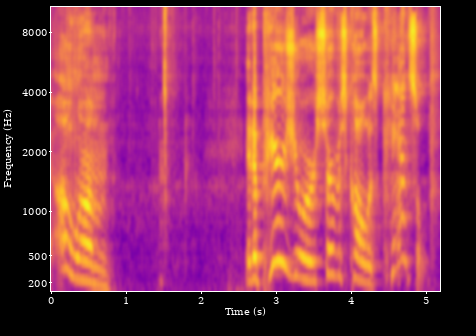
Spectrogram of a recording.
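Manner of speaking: mock customer service voice; imitating the rep. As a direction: mimic a flustered call-center agent.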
